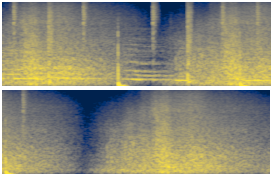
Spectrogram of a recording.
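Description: The last bars of an electronic pop song, a few deep drum hits and a held note over a wash of surf, end about five seconds in. After that only ocean waves are heard, swelling and then easing off.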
